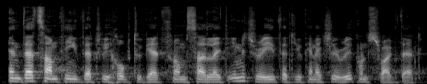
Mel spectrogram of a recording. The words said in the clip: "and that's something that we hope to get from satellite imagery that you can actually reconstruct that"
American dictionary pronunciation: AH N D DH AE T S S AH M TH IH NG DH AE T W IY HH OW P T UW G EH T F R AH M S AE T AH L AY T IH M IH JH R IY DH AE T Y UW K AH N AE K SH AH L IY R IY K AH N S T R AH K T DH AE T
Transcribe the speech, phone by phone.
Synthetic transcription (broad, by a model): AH N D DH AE T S S AH M TH IH NG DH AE T W IY HH OW P T UW G EH T F R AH M S AE T AH L AY T IH M IH JH R IY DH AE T Y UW K AH N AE K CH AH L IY R IY K AH N S T R AH K T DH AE T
